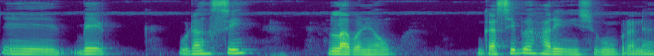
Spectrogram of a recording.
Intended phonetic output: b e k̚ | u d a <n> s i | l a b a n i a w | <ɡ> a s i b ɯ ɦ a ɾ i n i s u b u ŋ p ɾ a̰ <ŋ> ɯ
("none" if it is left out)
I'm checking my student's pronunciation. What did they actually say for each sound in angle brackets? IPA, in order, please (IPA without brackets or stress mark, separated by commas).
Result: ŋ, ɡ, n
